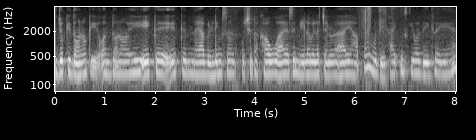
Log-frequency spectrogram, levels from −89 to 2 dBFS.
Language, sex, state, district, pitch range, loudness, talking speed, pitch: Hindi, female, Chhattisgarh, Raipur, 180-195 Hz, -18 LUFS, 225 wpm, 185 Hz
